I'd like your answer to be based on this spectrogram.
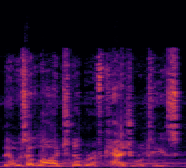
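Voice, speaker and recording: A man's voice: mid-range voice, a little fast. A man voicing an unflappable, servile protocol droid in a video game, speaking formally and courteously through a robotic filter. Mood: unruffled. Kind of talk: scripted video game dialogue. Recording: echoey, music underneath. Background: game music.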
